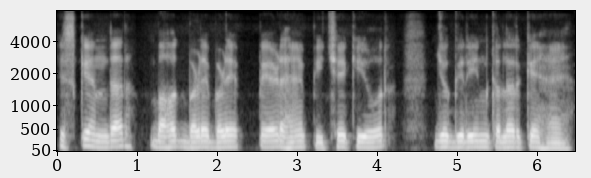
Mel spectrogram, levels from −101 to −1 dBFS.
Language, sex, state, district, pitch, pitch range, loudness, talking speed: Hindi, male, Uttar Pradesh, Lucknow, 120 Hz, 115-125 Hz, -15 LUFS, 140 wpm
